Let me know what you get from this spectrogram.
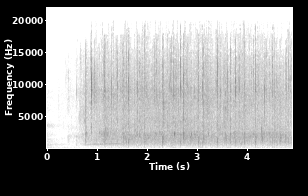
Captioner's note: audience applauding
